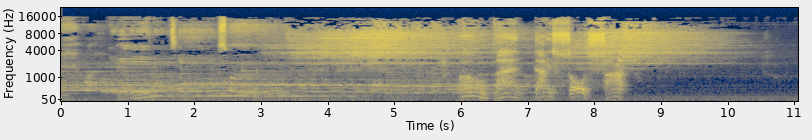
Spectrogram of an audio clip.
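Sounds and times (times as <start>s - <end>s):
song ending ringing out: 0.8s - 10.1s.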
